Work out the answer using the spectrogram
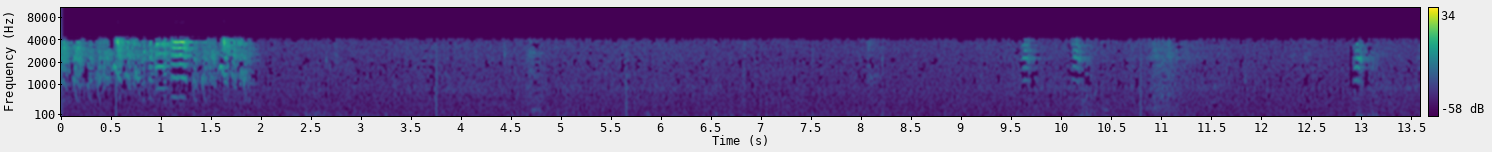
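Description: A male zebra finch opens with a quick burst of harsh, buzzy, nasal song notes.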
